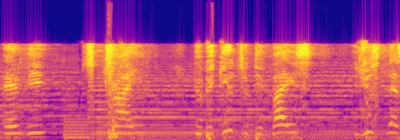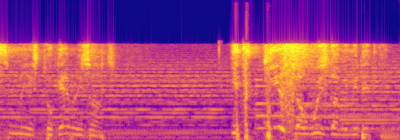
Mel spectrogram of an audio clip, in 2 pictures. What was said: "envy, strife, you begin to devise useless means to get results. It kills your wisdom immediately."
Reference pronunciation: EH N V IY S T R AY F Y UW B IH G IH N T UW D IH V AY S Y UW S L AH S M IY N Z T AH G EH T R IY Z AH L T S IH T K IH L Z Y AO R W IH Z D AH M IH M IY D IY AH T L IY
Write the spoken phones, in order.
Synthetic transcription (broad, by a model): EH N V IY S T R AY Y UW B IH G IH N T UW D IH V AY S Y UW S L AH S M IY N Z T AH G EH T R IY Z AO L T IH T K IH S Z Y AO W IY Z D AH M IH M IY D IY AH T L IY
